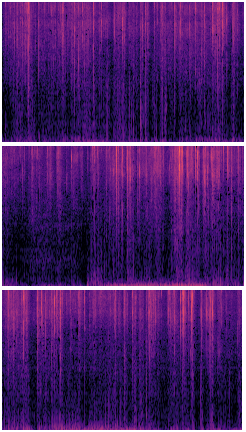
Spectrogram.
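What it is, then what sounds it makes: Woven straw coaster. A round, flat woven straw or rattan coaster, a thin solid disc held in one hand close to the mic, is scratched and rubbed with fingertips and nails. The result is a dense, fast, steady stream of dry crackling and crinkly scratches with a heavy low rumble underneath. The sound swells louder and fuller through the middle before easing back down.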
